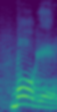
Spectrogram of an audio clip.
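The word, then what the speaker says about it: Vogue: alta y dura no bogue la marca bogue vamos a decirlo así como está escrito bogue se pronuncia bog bogue Sí ahorita vamos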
